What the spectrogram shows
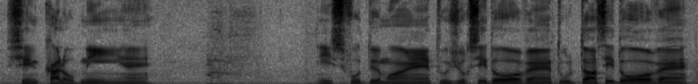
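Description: A man's voice: fairly low pitch, steady tone, a little slow, slight background noise, lightly acted. A streamer playing a touchy, grumbling man in an improvised role-play, tagging a questioning word onto nearly every phrase. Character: touchy, grumbling man who feels picked on.

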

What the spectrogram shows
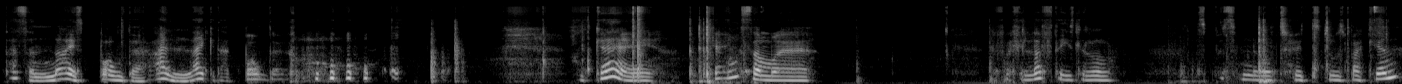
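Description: A woman's voice: medium pitch, animated, slow pace, long pauses, background noise. A woman hosting a live craft tutorial, chatting casually to her viewers while she works.

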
